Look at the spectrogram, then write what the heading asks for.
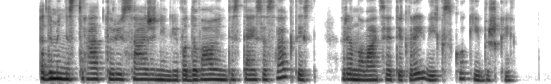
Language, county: Lithuanian, Klaipėda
